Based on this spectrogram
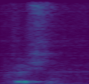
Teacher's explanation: the vocalic R is pronounced by the Oriyas as Ru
